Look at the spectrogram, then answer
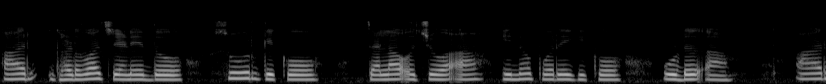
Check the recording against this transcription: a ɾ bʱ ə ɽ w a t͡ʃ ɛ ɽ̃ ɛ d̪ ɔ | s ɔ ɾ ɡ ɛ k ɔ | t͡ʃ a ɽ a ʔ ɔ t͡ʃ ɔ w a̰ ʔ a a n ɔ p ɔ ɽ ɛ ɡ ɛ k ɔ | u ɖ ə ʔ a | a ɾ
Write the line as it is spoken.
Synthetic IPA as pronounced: a ɾ ɡʱ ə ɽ w a t͡ʃ ɛ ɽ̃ ɛ d̪ ɔ | s u ɾ ɡ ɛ k ɔ | t͡ʃ a l a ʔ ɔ t͡ʃ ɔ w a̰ ʔ a i n ɔ p ɔ ɾ ɛ ɡ ɛ k ɔ | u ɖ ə ʔ a | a ɾ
